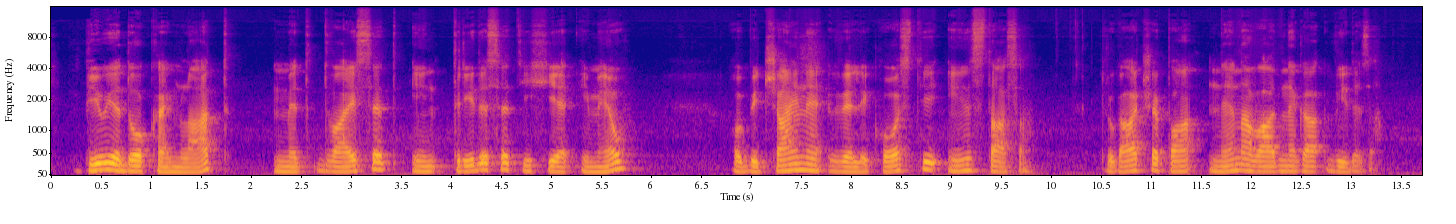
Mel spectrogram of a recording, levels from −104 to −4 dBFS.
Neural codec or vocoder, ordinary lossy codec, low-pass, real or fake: none; Opus, 32 kbps; 14.4 kHz; real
